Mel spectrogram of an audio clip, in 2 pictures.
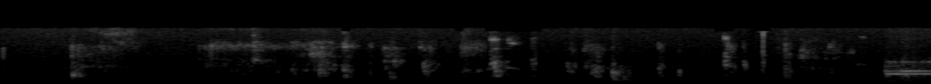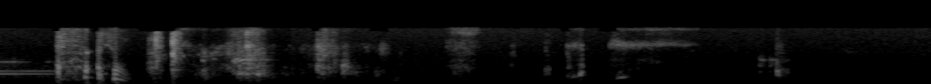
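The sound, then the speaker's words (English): A single drawn-out, voiced yawn from a tired speaker about halfway through, fairly loud, surrounded by soft rustling, clicks and quiet mumbled vocal sounds. “Oh, that was yawn.”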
